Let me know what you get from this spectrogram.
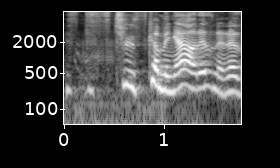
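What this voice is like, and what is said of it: Snide mocking voice of social-media commenters. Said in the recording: “your impression. That was pretty spot on of everybody that does that.”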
